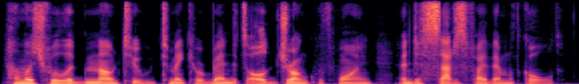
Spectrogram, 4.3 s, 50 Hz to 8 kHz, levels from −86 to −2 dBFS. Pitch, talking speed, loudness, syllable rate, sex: 115 Hz, 275 wpm, -22 LUFS, 5.9 syllables/s, male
